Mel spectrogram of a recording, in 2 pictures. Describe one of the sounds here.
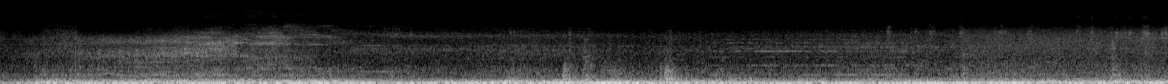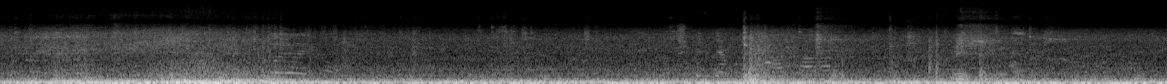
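A vehicle engine rumbles steadily from inside the vehicle.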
